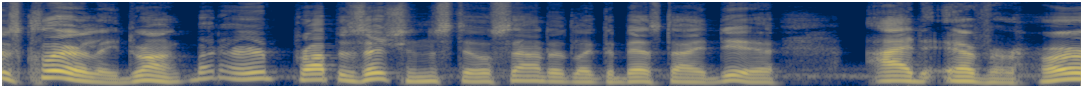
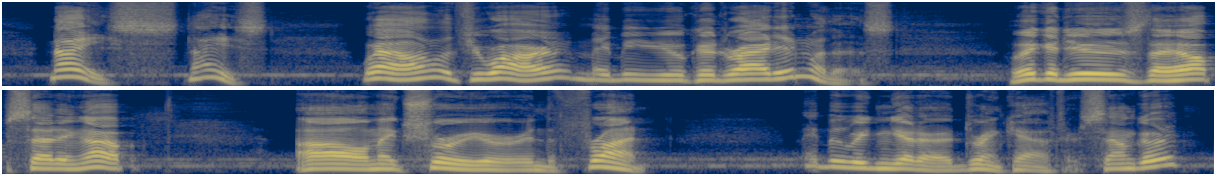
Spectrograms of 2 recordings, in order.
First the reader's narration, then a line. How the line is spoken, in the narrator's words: Her words slurred together a little bit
